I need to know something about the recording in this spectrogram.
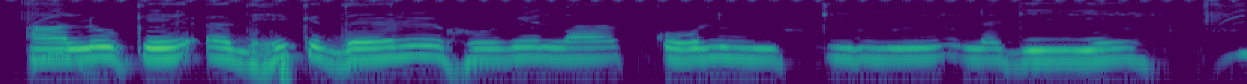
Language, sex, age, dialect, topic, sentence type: Magahi, male, 41-45, Central/Standard, agriculture, question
